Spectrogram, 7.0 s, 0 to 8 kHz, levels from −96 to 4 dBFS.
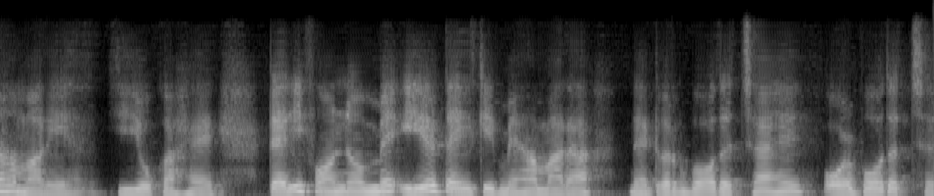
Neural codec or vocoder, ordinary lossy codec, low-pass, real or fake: codec, 16 kHz, about 1 kbps, DyCAST, with the encoder's durations; none; 7.2 kHz; fake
